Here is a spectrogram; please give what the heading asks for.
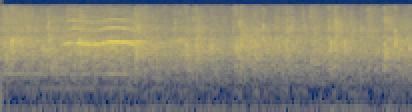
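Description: A short round of applause: a steady, soft wash of many hands clapping, with a brief rising whistle early on and no voices.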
